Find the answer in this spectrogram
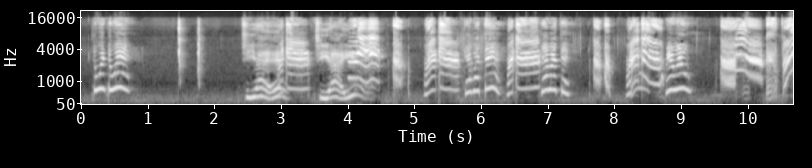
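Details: Pet parrot perched on the frame of its mirror, excited at its own reflection, chattering the words it knows indoors: a rapid run of high, wavy, nasal speech-like phrases with sharp clicks between, in short bursts separated by brief pauses.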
